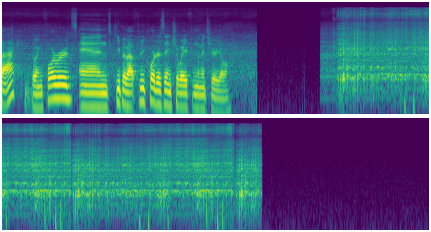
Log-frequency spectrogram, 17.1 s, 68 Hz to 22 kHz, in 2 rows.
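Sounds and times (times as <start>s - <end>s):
welding arc crackling buzz: 6.4s - 13.8s.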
